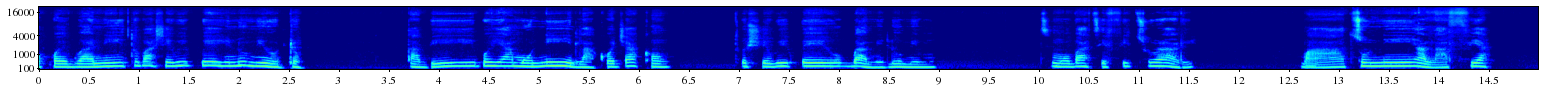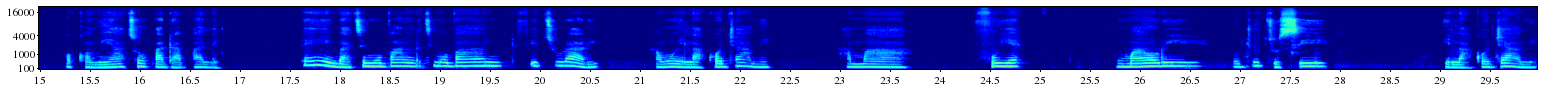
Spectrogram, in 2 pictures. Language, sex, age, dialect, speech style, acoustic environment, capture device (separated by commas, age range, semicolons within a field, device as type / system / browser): Yoruba, female, 35-44, Nigeria - Lagos Yoruba, happy, nature, mobile / Linux / Chrome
